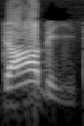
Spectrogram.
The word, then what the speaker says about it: Enroughty: G-R-A-I-N-G-E-R. Now, Fisher says that there's a town in Virginia where the word E-N-R-O-U-G-H-T-Y, looks like Inruti, is pronounced Dobby, D-A-H-B-Y.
